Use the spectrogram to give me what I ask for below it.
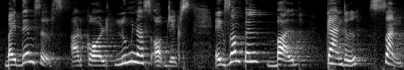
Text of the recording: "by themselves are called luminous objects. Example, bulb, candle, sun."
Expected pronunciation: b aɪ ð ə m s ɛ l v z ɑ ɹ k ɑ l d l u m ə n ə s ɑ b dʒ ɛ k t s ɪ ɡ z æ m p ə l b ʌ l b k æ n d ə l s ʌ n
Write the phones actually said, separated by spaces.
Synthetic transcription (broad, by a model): b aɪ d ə m s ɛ l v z ɑ ɹ k ɑ l d l u m ə n ə s ɑ b dʒ ɛ k t s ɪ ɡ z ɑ m p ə l b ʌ l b k æ n d ə l s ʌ n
